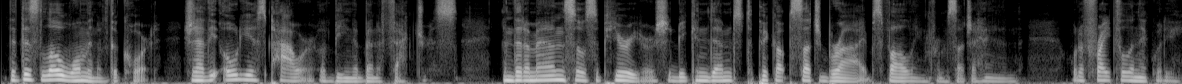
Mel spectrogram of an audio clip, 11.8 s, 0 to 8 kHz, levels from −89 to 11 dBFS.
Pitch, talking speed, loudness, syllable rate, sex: 130 Hz, 200 wpm, -18 LUFS, 5.3 syllables/s, male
